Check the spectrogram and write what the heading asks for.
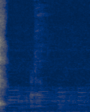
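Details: Child said to be sick with a cough gives a single short, sharp cough on request, followed by quiet room sound: cough.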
